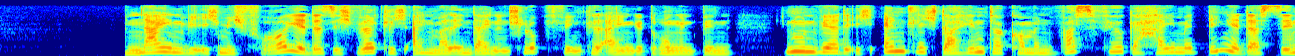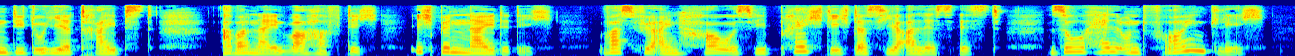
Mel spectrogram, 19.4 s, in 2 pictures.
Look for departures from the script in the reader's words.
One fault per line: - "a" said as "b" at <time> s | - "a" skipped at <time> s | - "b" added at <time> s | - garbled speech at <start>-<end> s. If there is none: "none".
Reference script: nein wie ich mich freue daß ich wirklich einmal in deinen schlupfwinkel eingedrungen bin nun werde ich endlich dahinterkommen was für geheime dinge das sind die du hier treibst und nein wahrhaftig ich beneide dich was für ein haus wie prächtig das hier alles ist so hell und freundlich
- "und" said as "aber" at 11.3 s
